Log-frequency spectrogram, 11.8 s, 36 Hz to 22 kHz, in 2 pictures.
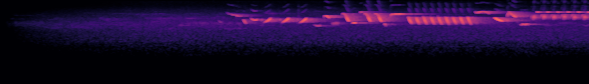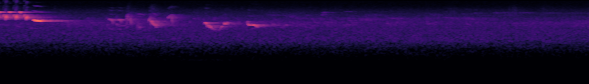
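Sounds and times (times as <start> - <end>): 
Eurasian wren song (Troglodytes troglodytes): 2.3 - 8.7.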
